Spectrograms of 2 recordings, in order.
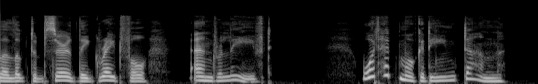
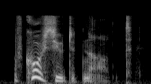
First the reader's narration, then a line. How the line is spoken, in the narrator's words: Mogadine said irritably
